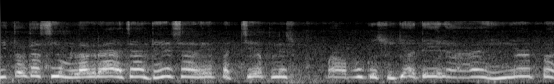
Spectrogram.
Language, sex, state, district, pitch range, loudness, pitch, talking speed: Hindi, male, Bihar, West Champaran, 335-360 Hz, -15 LUFS, 345 Hz, 160 wpm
